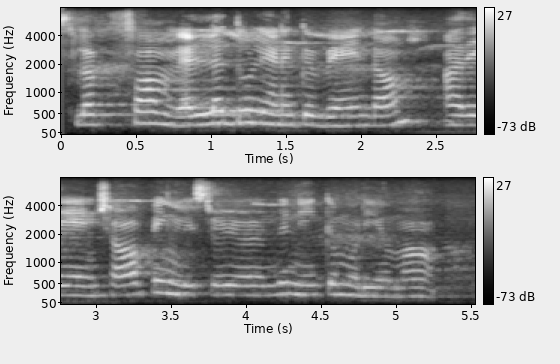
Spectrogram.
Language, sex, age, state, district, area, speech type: Tamil, female, 18-30, Tamil Nadu, Cuddalore, rural, read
